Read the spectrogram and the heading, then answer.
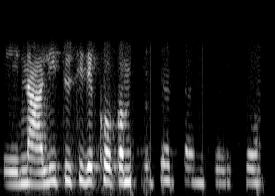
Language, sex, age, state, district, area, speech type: Punjabi, male, 45-60, Punjab, Patiala, urban, conversation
